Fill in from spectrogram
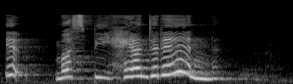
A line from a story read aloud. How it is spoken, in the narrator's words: Thomas wailed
